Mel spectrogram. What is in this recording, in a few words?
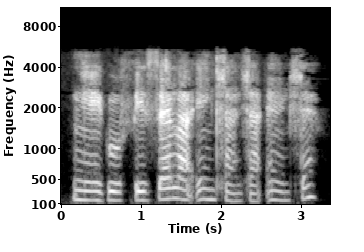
good luck ndebele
